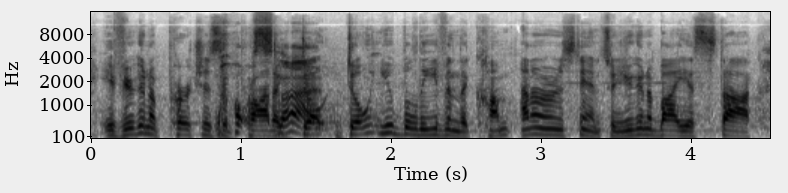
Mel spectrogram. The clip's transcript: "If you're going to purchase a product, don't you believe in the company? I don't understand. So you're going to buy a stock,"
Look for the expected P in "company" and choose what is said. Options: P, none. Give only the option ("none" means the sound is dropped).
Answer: none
